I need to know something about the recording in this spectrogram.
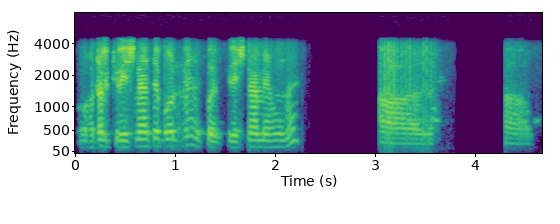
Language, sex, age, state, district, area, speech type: Urdu, male, 18-30, Delhi, South Delhi, urban, conversation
